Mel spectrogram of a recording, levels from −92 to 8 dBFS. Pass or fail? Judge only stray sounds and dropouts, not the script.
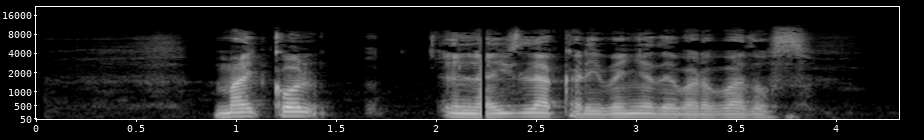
fail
